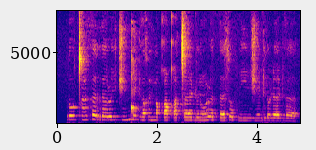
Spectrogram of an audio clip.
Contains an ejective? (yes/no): yes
